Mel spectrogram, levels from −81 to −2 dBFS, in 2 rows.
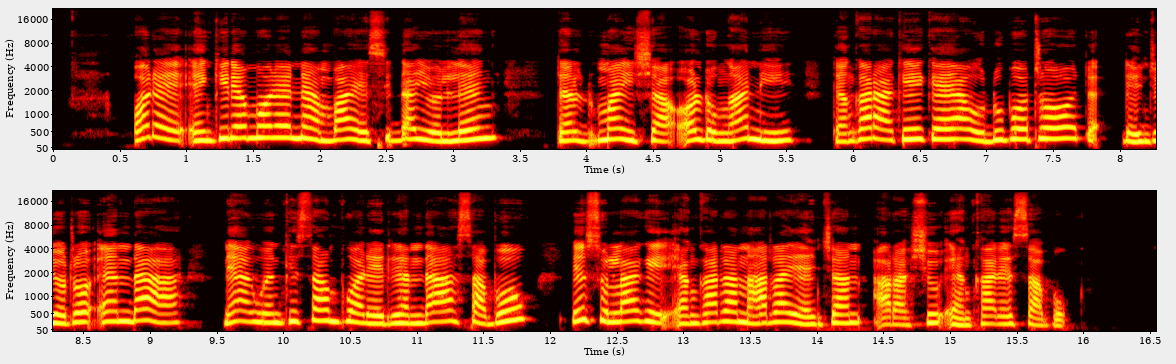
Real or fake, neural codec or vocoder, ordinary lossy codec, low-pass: fake; vocoder, 44.1 kHz, 128 mel bands, Pupu-Vocoder; none; none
